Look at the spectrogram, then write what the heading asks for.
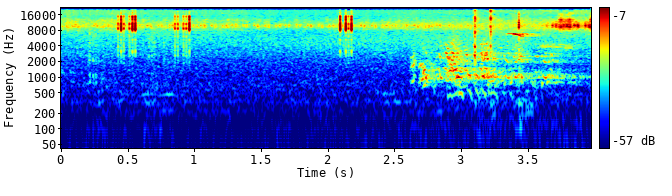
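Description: A wild turkey gobbles once in the distance, a brief rattling burst rising out of quiet woodland ambience with faint bird chirps earlier.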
